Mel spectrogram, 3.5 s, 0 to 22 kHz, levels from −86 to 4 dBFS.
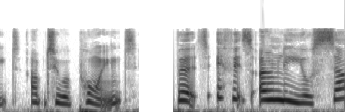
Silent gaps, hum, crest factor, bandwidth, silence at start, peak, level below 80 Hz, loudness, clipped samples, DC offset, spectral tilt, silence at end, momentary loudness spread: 1.39-1.74 s; none; 16 dB; 8.8 kHz; 0 s; 0 dBFS; -40 dBFS; -16 LUFS; under 0.1%; under 0.1%; -3.5 dB/octave; 0 s; 13 LU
